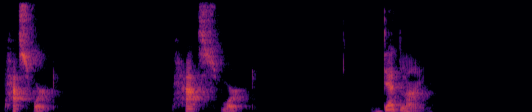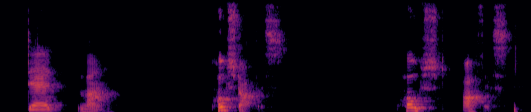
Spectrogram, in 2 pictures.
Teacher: the primary stress usually falls on the first syllable in compound nouns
